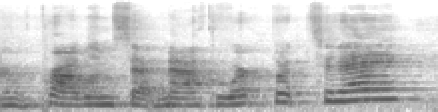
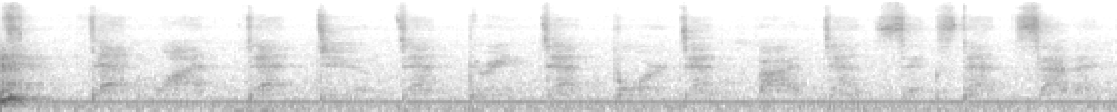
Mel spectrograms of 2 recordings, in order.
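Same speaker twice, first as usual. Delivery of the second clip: whispered counting; 23 dB quieter than usual. Shown as a demonstration. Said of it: "whisper count as you do it".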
